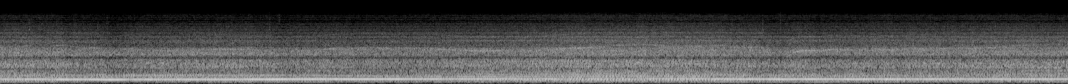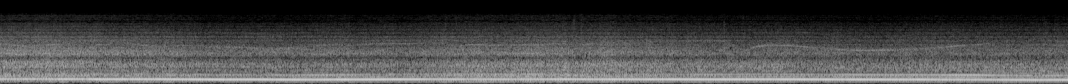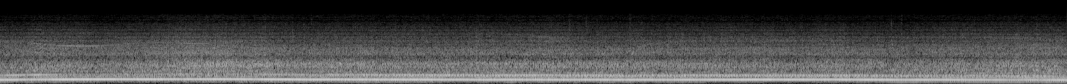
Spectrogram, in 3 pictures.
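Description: An off-road 4x4 winching itself up a steep mud slope: one steady mechanical drone holding a nearly constant pitch, dipping slightly now and then.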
